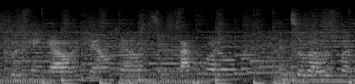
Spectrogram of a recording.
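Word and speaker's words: Zitácuaro: to Zitacuaro, or like as they call it, Zitacuaro. I couldn't get the pronunciation right the first day. I was like, the C goes first or the T? I don't know. And she would say Zitacuaro a lot.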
